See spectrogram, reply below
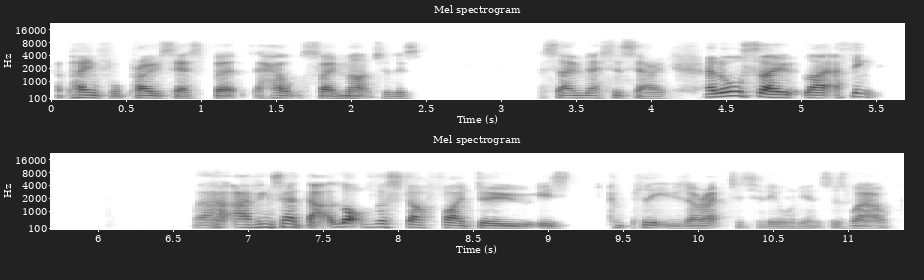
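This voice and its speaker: A man with a noticeably nasal voice, talking as a comedian guest in a relaxed interview. His speech sits at an ordinary middle pitch, and he chats freely, laughs easily and slips into little acted-out audience reactions. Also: moderate pace. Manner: chatty, laughs often, acts out audience reactions. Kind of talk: casual interview chat.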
